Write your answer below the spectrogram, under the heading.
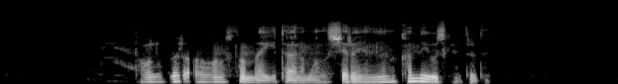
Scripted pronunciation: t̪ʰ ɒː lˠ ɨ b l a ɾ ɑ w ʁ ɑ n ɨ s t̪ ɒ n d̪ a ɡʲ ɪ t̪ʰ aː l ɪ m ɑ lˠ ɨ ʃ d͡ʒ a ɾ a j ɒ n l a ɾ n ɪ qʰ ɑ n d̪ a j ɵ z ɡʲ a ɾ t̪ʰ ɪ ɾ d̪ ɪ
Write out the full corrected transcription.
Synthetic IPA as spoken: t̪ʰ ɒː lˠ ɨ b l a ɾ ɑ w ʁ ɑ n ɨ s t̪ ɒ n d̪ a ɡʲ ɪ t̪ʰ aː l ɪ m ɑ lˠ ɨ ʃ d͡ʒ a ɾ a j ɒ n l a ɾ n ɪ qʰ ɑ n d̪ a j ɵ z ɡʲ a ɾ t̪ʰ ɪ ɾ d̪ ɪ

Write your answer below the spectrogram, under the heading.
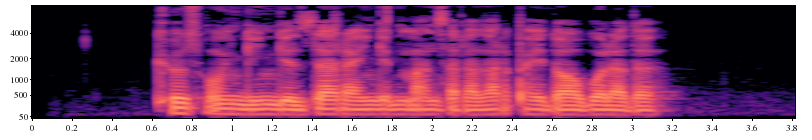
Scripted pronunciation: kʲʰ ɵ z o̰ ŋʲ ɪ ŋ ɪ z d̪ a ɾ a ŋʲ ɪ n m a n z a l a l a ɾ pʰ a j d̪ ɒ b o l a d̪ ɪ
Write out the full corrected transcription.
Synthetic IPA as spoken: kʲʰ ɵ z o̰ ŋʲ ɪ ŋ ɪ z d̪ a ɾ a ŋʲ ɪ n m a n z a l a l a ɾ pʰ a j d̪ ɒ b o l a d̪ ɪ

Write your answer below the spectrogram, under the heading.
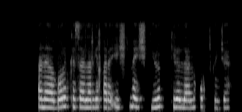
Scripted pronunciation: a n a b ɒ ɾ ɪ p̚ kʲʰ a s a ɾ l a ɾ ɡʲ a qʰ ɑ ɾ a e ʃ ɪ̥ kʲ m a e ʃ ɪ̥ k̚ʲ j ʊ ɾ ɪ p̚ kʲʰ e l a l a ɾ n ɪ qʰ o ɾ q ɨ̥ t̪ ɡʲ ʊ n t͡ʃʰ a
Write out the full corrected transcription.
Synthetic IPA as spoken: a n a b ɒ ɾ ɪ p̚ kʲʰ a s a ɾ l a ɾ ɡʲ a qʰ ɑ ɾ a e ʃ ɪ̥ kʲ m a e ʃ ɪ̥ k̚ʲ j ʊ ɾ ɪ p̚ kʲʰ e l a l a ɾ n ɪ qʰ o ɾ q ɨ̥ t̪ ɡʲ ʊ n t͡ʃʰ a

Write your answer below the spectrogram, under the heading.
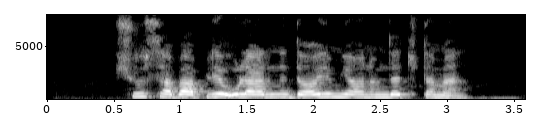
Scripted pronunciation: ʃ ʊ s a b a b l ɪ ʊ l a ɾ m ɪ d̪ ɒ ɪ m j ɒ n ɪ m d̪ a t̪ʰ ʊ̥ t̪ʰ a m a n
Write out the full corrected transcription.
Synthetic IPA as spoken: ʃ ʊ s a b a b l ɪ ʊ l a ɾ n ɪ d̪ ɒ ɪ m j ɒ n ɪ m d̪ a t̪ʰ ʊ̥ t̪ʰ a m a n

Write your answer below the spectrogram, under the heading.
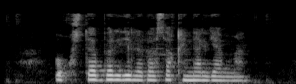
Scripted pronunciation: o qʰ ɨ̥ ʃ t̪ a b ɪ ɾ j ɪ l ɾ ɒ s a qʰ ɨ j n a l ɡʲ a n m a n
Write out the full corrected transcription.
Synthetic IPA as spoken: o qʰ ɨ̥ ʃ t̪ a b ɪ ɾ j ɪ l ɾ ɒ s a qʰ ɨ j n a l ɡʲ a n m a n

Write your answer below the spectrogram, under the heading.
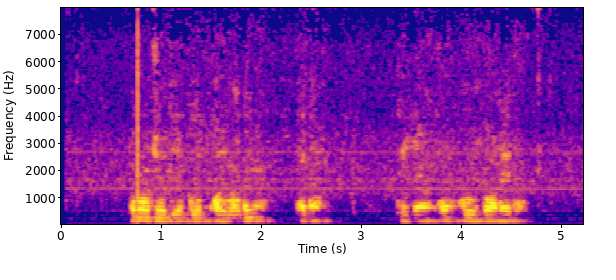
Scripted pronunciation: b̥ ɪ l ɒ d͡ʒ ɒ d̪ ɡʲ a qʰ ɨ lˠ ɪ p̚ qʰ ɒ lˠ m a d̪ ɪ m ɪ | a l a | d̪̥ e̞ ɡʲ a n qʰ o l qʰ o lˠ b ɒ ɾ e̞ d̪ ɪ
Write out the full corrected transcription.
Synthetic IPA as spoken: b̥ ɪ ɾ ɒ d͡ʒ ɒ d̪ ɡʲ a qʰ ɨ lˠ ɪ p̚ qʰ ɒ lˠ m a d̪ ɪ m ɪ | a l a | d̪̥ e̞ ɡʲ a n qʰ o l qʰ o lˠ b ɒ ɾ e̞ d̪ ɪ

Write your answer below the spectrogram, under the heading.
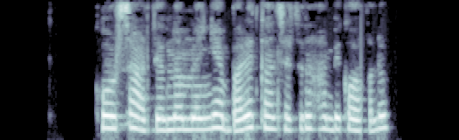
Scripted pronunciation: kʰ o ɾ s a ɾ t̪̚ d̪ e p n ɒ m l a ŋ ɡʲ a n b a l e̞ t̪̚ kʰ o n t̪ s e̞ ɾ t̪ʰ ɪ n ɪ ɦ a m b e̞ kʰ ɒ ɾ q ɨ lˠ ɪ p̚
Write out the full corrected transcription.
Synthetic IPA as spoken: kʰ o ɾ s a ɾ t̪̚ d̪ e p n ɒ m l a ŋ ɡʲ a n b a l e̞ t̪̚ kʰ o n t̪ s e̞ ɾ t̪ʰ ɪ n ɪ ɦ a m b e̞ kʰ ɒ ɾ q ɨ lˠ ɪ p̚

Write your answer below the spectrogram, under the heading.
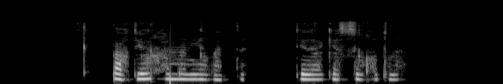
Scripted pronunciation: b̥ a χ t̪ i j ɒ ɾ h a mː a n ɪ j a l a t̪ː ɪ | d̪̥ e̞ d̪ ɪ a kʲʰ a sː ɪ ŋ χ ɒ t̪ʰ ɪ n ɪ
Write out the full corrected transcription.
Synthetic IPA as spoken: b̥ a χ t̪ i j ɒ ɾ h a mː a n ɪ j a l a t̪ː ɪ | d̪̥ e̞ d̪ ɪ a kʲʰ a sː ɪ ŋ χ ɒ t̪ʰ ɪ n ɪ

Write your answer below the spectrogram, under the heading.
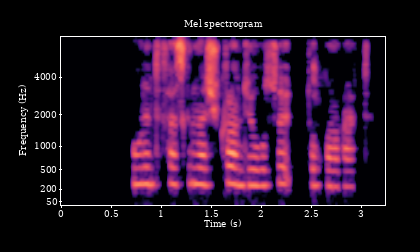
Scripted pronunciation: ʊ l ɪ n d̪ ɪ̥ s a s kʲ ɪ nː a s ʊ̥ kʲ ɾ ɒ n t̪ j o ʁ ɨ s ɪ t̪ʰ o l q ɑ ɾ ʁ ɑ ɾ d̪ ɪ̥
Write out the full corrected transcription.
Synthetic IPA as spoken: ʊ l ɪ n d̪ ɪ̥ f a s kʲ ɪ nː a ʃ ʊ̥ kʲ ɾ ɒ n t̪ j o ʁ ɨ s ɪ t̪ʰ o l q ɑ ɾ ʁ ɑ ɾ d̪ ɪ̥

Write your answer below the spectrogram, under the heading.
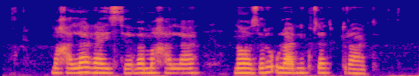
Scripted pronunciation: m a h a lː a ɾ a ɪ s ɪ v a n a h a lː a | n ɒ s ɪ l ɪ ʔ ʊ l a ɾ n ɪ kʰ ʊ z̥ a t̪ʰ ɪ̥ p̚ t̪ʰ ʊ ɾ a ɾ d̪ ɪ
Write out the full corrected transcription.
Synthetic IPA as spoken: m a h a lː a ɾ a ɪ s ɪ v a m a h a lː a | n ɒ z ɪ ɾ ɪ ʔ ʊ l a ɾ n ɪ kʰ ʊ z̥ a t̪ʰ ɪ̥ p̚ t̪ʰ ʊ ɾ a ɾ d̪ ɪ

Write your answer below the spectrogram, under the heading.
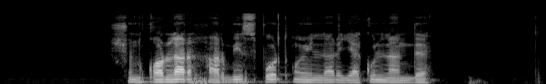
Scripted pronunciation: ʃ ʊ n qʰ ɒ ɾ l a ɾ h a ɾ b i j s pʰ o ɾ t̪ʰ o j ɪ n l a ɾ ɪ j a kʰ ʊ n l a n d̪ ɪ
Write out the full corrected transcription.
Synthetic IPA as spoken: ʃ ʊ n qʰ ɒ ɾ l a ɾ h a ɾ b i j s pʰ o ɾ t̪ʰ o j ɪ n l a ɾ ɪ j a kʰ ʊ n l a n d̪ ɪ

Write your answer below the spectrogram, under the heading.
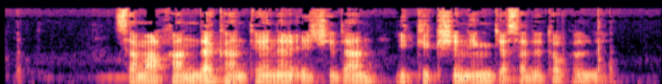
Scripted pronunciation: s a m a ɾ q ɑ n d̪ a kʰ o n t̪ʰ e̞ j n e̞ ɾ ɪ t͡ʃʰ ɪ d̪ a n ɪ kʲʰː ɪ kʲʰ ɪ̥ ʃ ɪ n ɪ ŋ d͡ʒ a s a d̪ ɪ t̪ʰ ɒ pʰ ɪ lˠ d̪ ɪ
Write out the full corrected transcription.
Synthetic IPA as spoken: s a m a ɾ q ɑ n d̪ a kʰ o n t̪ʰ e̞ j n e̞ ɾ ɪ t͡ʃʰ ɪ d̪ a n ɪ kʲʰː ɪ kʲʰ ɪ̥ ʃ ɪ n ɪ ŋ d͡ʒ a s a d̪ ɪ t̪ʰ ɒ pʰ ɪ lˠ d̪ ɪ

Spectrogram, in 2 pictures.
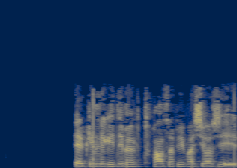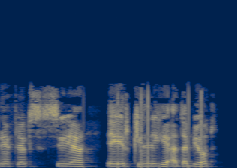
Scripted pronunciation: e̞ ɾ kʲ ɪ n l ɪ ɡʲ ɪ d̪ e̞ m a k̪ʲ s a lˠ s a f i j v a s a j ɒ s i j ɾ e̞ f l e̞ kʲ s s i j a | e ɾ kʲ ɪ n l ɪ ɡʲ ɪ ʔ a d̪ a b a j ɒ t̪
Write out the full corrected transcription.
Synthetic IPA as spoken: e̞ ɾ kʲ ɪ n l ɪ ɡʲ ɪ d̪ e̞ m a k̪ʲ f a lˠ s a f i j v a s i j ɒ s i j ɾ e̞ f l e̞ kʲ s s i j a | e ɾ kʲ ɪ n l ɪ ɡʲ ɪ ʔ a d̪ a b i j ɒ t̪

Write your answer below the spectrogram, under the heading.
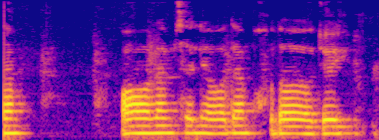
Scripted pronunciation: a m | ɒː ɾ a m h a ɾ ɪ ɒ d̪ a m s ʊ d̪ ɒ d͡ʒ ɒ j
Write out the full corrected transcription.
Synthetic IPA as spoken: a m | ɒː l a m s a l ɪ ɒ d̪ a m χ ʊ d̪ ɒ d͡ʒ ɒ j

